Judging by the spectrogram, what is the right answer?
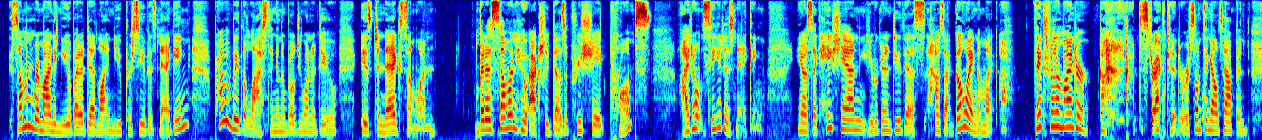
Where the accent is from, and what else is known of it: Canada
